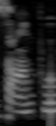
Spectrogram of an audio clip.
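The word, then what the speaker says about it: Tsangpo: यालंग सांगपो river जो है सो ये जो है मानसरोवर से ओरिजिन हो के यहां तक किसको क्या कहते हैं? यालंग सांगपो। ठीक है? इसमें टी साइलेंट रहता है।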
